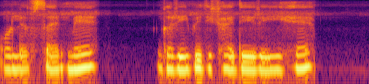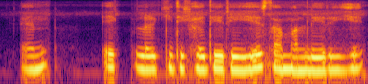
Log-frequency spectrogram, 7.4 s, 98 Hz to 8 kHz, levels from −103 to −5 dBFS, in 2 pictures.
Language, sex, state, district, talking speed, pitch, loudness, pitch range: Hindi, female, Arunachal Pradesh, Lower Dibang Valley, 160 wpm, 215 Hz, -15 LUFS, 210-225 Hz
